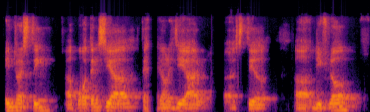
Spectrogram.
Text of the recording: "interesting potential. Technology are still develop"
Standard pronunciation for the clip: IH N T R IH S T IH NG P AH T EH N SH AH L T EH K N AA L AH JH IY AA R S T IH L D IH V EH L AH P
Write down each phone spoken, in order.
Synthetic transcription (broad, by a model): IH N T R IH S T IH NG P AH T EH N S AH L T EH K N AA L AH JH IY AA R S T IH L D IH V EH L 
